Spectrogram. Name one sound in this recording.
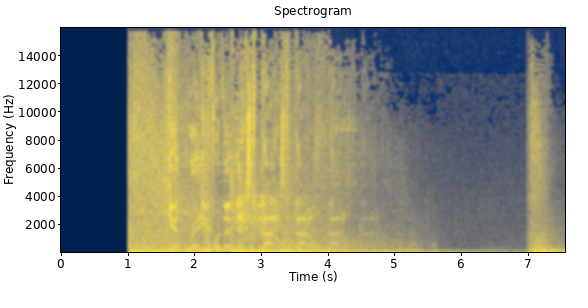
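Flames roar with a deep rumbling boom.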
